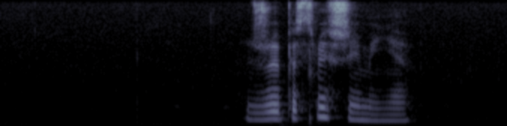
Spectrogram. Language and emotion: Russian, neutral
